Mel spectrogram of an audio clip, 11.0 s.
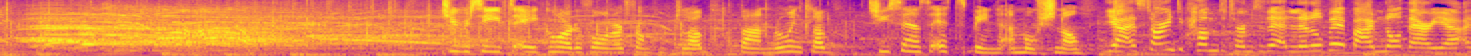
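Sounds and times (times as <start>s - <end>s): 
supporters clapping and cheering on Bridge Street: 0.0s - 7.5s
speech: 3.4s - 11.0s.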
